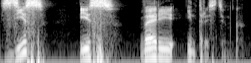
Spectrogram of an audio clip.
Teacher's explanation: there is no th sound or th sound in Russian it might be replaced by a s or Z occasionally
